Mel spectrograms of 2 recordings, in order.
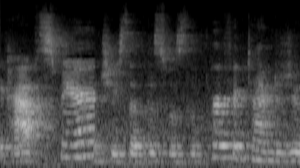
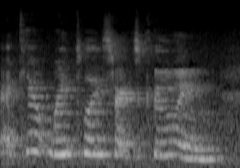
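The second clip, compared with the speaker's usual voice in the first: eager; 9 semitones higher than usual. Retold or imitated. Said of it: "I was like".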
